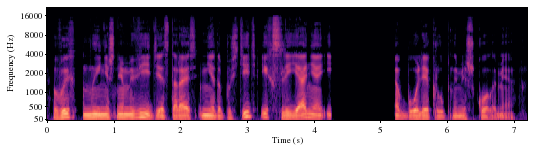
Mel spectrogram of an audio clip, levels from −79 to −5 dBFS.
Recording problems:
audio cutting out; at 4.5 s for 1 s

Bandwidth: 15.5 kHz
